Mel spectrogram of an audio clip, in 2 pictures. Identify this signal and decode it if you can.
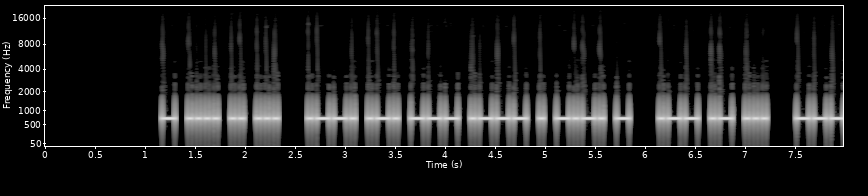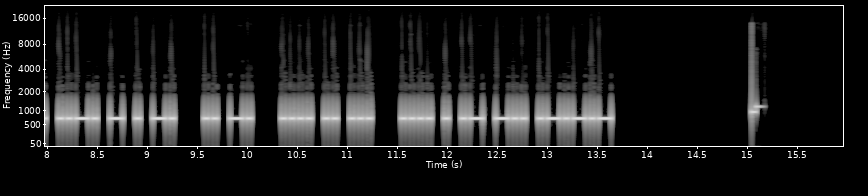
Morse code, heard as a keyed tone, about 28 wpm, 700 Hz. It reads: THIS PROJECT WAS OFTEN IN HIS HEAD.
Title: Sentences from Top 1400 Words 28wpm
